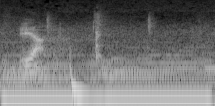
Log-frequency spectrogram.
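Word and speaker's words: jen: In Confucius philosophy, the fundamental virtue of a human being is called Ren, spelled J-E-N, for reasons best known to Chinese scholars. I don't know what they are, but it's pronounced Ren.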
